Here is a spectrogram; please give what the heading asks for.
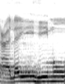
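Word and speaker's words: عليهم: Kalau bertemu dengan huruf mim jamak, mereka sukanya disambungin, dibaca dengan alaihimu gitu. Ada silahnya, ada mat silah di situ. Nah, tapi kalau bacaan kita Kufah itu dia dengan sukun. Ya, dengan alaihim ya, dengan alaihim. Contoh kalau kita baca ghairil maghdubi alaihim waladdallin, sukun mim jamak ya, alaihim.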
